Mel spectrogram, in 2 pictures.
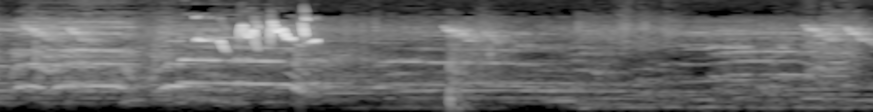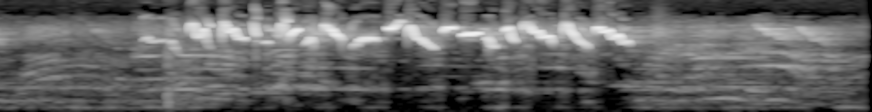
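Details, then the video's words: White-eye song from Lombok, used as tutor material for songbirds: a brief high trill early on, then a sustained two-second stretch of fast, sweeping whistled notes repeated several times a second. Softer background chirping fills the gaps. "kicau burung kecial lombok"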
